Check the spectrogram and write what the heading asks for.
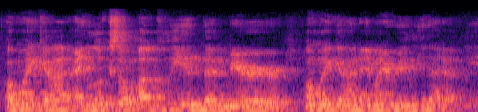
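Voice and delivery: imitating a tearful panic, hammed-up; mock crying. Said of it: "came to my other friend crying".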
